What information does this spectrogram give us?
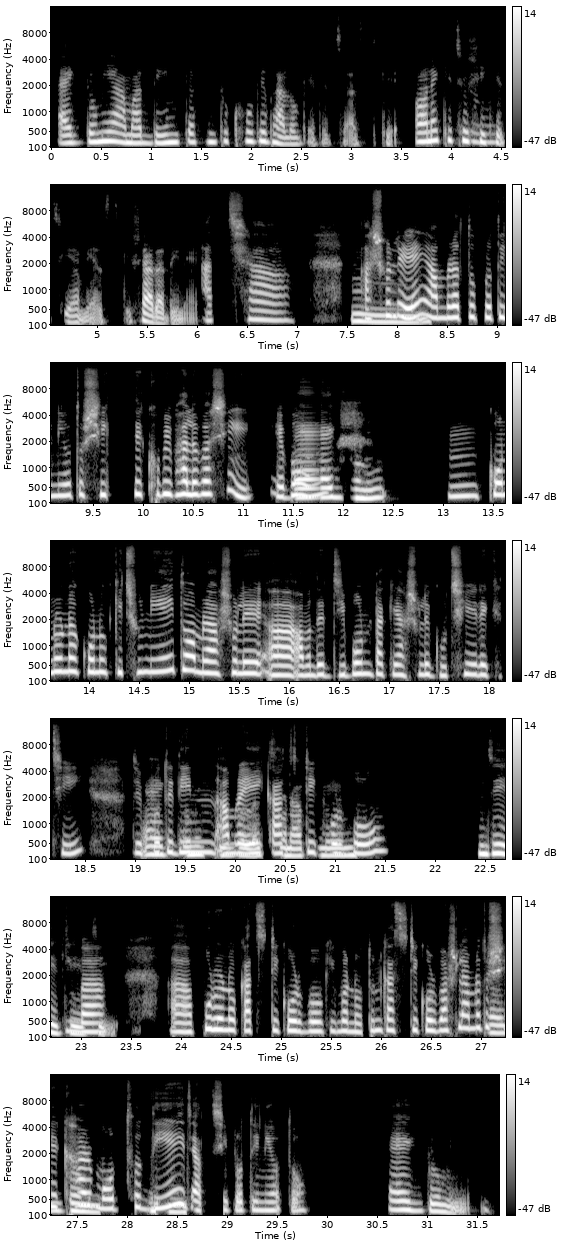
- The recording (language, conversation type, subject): Bengali, unstructured, আপনি কীভাবে ঠিক করেন যে নতুন কিছু শিখবেন, নাকি পুরনো শখে সময় দেবেন?
- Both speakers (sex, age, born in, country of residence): female, 25-29, Bangladesh, Bangladesh; female, 35-39, Bangladesh, Bangladesh
- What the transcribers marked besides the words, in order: static; drawn out: "হম"; distorted speech; tapping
